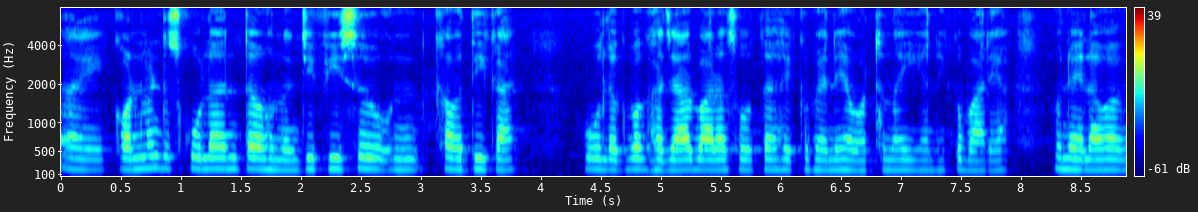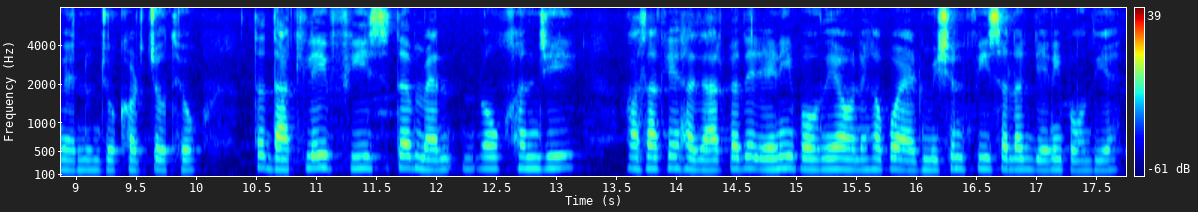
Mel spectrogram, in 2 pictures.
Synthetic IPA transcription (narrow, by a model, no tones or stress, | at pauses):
ɛ̃ːkɔːnʋẽɳʈɪskuːlənɪ̆t̪ɐɦʊnənɪ̆d͡ʑiːfiːsʊnkʰãːʋɐd̪ʱiːkaːɦe | ɦuːlɐɡbʱəɡɦɐzaːɾɓaːɾasɔt̪ɐɦɪkʋɛɦnjãʋɐʈʰə̃nd̪aːɦiɦənɦɪkɓaːɾjaʊneɐlaːʋaʋɛɦnʊnɪ̆d͡ʑoːkʰɐɾɪt͡ɕot̪ʰijo | t̪ɐd̪aːxʰɪleifiːst̪ɐmɛːoːkʰənɪ̆d͡ʑiː | ɐsãkʰeːɦɐzaːɾpijat̪eɗeːɽ̃ipɐʋə̃nd̪iaːɦeʊnəkʰãːpoːiɛːɖmɪʃənfiːsɐləɡ̚ɗeːɽ̃ipɐʋə̃n̆d̪iaːɦe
